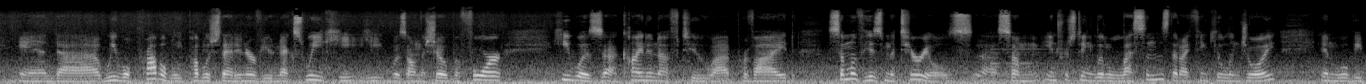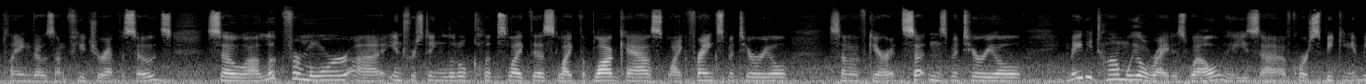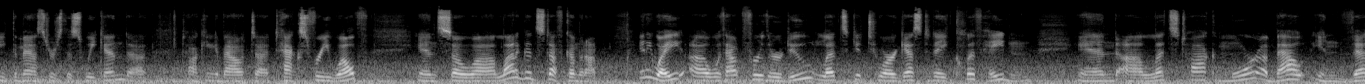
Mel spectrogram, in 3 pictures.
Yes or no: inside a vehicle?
yes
